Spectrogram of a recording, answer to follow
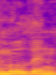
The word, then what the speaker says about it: Moulin: So I decided to turn it into a theater, the Moulin Theater. It's actually pronounced moulin in French, which means mill.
